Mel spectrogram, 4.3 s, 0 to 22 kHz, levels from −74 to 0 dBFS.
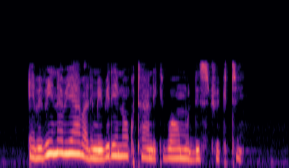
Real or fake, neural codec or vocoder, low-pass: real; none; 5.4 kHz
